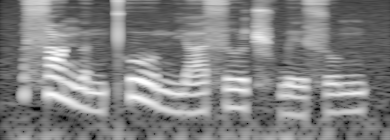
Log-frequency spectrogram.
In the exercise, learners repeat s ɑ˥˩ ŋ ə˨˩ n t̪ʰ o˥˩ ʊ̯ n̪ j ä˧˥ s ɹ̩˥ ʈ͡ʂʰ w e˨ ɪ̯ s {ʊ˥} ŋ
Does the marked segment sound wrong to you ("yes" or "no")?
no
